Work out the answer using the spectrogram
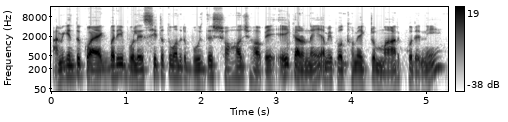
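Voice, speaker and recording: A man teaching a lesson at a board, explaining slowly and patiently, spelling out words and often checking with "okay?". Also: lowish voice, a little mellow. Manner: slow, patient, repeats "okay?" to check understanding; spells words out and breaks them into parts. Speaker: tutor.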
